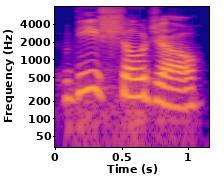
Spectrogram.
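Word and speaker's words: VShojo: my did I did is um the v v SoJO that am I pronouncing it right V SoJO yeah vjo um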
